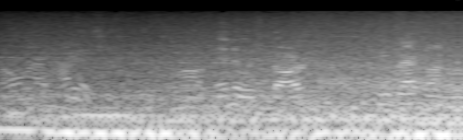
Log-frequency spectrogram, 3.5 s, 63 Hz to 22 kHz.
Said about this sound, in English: It's 7 a.m. on a Tuesday morning, and a boat named Fishing Fool 4 pulls out of a private dock in the town of Isleton. It's loaded with poles and bait and four avid fishermen.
